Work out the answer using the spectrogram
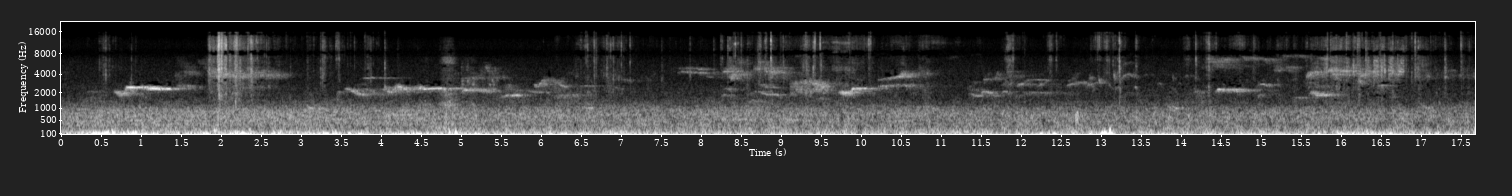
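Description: Faint outdoor background: scattered short bird chirps over a low rumbling noise.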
